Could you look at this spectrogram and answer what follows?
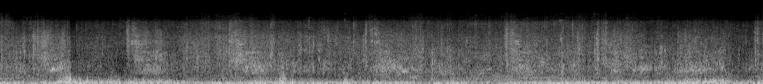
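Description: Wind rushing over the microphone at speed, with the rhythmic swish and scrape of skate skis pushing off on packed, groomed snow, about three strokes every two seconds.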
